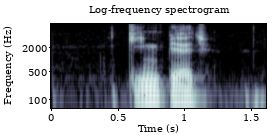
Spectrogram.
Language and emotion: Russian, neutral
